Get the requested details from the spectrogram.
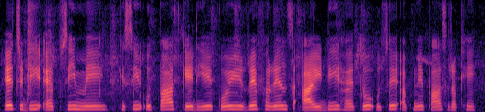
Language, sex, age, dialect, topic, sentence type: Hindi, female, 25-30, Awadhi Bundeli, banking, statement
